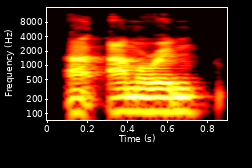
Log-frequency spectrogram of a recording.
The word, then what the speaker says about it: Amorim: great question and also leader the sorry the pronunciation as well do I say it right yeah amarim yeah Ruben fine cool um I'd say leader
